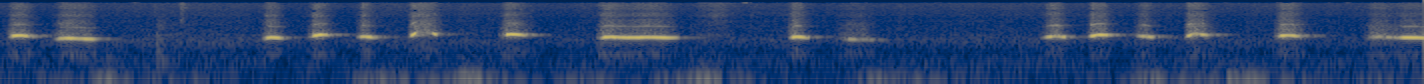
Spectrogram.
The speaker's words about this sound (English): I stuffed my hands in my pockets, in the pockets of my cowboy jeans, and whistled.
